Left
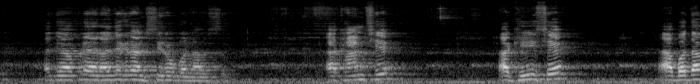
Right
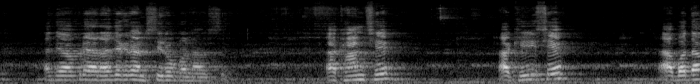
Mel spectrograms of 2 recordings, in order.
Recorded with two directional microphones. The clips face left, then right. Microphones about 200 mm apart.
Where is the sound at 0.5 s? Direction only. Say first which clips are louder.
Right 1 dB; 15° right (ahead or behind).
